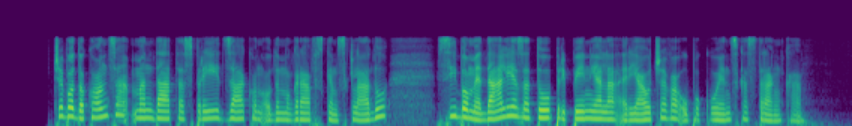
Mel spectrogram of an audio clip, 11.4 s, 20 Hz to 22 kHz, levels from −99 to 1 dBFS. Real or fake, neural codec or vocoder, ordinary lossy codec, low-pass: real; none; none; 7.2 kHz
